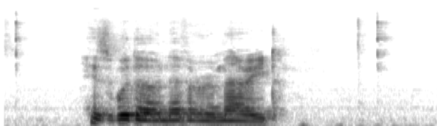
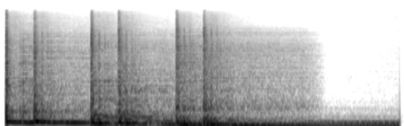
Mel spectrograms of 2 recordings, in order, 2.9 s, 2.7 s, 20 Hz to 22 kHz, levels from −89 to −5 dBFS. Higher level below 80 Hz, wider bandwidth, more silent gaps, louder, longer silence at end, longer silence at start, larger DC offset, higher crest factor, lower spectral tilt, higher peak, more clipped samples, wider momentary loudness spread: second, -56 dBFS vs -24 dBFS; second, 11 kHz vs 15 kHz; neither; about the same, -19 LUFS vs -17 LUFS; first, 1.05 s vs 0 s; first, 0.6 s vs 0.05 s; neither; about the same, 18 dB vs 16 dB; about the same, -7.5 dB/octave vs -7 dB/octave; about the same, -2 dBFS vs 0 dBFS; neither; about the same, 11 LU vs 13 LU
